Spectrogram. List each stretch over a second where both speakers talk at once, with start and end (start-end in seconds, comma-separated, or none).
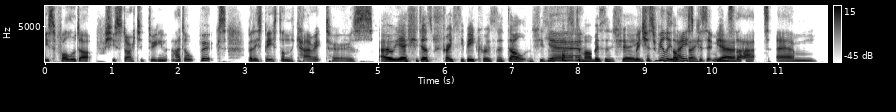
8.8-10.4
